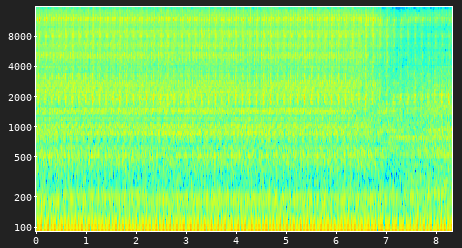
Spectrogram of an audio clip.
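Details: VW Super Beetle, 1679 cc dual-port engine, at steady idle: light tapping knock three to four times a second; owner suspects it comes from around the oil pump, more noticeable from underneath.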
